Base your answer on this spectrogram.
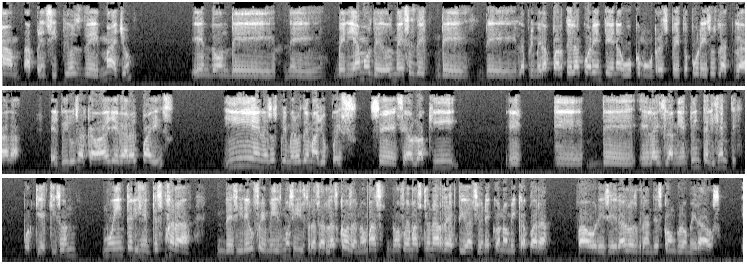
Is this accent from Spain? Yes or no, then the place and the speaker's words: no; Colombia; como colombianos, como individuos que pertenecemos a un sector, digamos, si se me permite la palabra, progresista aquí en Colombia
